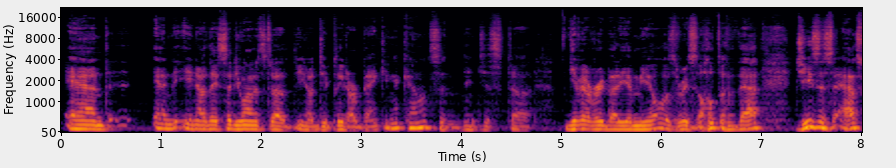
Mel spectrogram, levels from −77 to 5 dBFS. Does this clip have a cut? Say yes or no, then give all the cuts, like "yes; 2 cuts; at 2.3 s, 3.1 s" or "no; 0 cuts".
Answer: no; 0 cuts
